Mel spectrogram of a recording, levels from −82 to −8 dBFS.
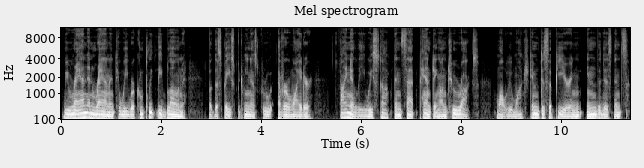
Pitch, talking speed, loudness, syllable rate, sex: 90 Hz, 180 wpm, -17 LUFS, 5.5 syllables/s, male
